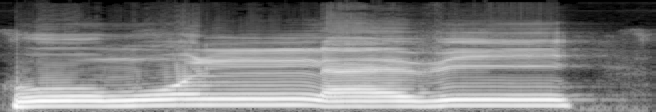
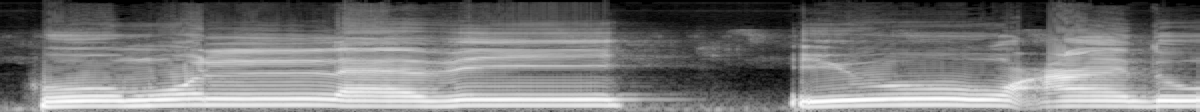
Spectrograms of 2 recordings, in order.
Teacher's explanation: huruf dzi kita panjangkan 2 harokat karena terdapat ya sukun di depannya.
